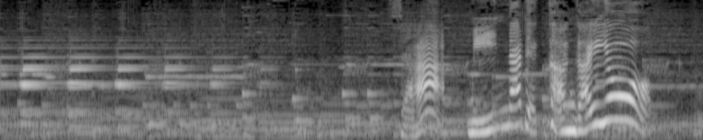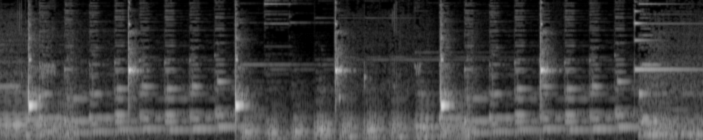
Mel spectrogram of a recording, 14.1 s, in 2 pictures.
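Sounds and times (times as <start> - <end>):
railroad crossing warning bell: 0.0 - 2.7
speech: 4.0 - 6.6.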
